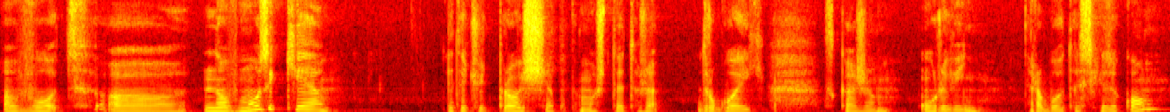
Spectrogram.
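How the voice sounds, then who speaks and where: Low, husky-voiced young woman, reflective. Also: measured pace. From Kazakhstan. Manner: thoughtful, searching for words, soft asides. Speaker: guest, singer and book publisher. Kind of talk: reflective interview answers.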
